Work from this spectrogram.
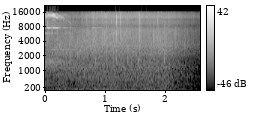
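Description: Steady rain falls outdoors by a lake, a dense, even hiss of drops striking surfaces that holds level for the whole stretch without pause or voices.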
